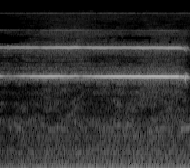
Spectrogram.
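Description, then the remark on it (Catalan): A ninja whistles: a single long, steady, high-pitched whistle held at an unwavering pitch for nearly three seconds, with a fainter upper overtone, then cutting off abruptly. No one speaks. “El ninja xiula.”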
